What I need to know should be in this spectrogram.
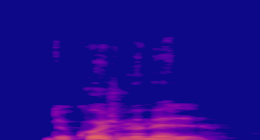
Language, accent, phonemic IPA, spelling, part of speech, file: French, France, /də kwa ʒ(ə) mə mɛl/, de quoi je me mêle, phrase, LL-Q150 (fra)-de quoi je me mêle.wav
- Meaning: mind your own business! that's none of your business!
